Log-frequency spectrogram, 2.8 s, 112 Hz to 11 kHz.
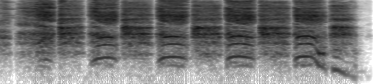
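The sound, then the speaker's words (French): Deep, forceful breathing demonstrated by one person in a quick, steady rhythm of many loud, breathy inhales and exhales, each separated by a short pause, with no talking. “Si on respire à fond, je peux vous le faire pendant 30 secondes, mais il faut que je m'éloigne du micro et que je garde tous mes esprits. Donc ça donne à peu près ça.”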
